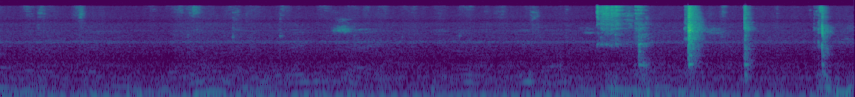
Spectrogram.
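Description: Baseball trading cards being flipped through by hand, quiet for most of the moment. Then, about four and a half seconds in, comes a short cluster of sharp card flicks and rustles, over a low steady hum.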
